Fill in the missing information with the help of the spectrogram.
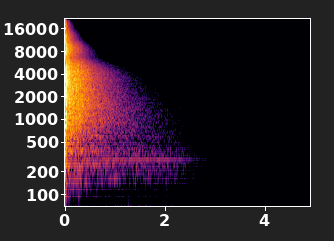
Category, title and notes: Soundscapes > Urban
This is the best IR I've recorded so far. I found a large underpass for industrial vehicles and albeit being unsure if I was allowed to do weird stuff there, I grabbed my Portacapture X8 and an IR whip.
convolution, Free, Impulse, IR, Large, Response, Reverb, Tunnel, Whip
